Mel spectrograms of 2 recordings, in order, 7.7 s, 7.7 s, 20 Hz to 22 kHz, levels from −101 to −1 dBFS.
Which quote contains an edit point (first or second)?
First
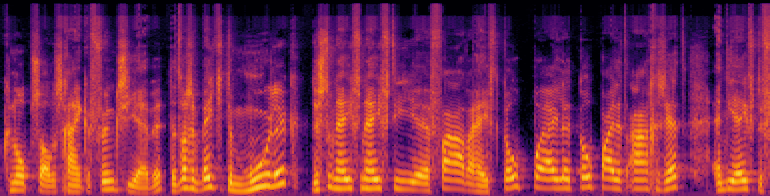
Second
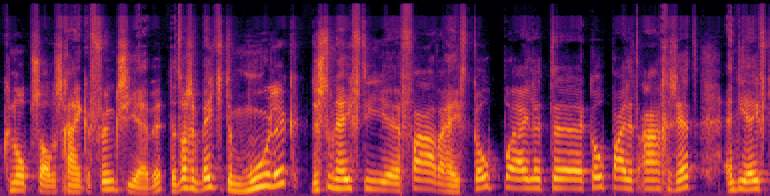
first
